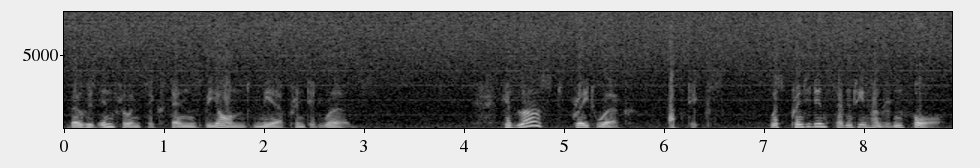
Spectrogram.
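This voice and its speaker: In a measured, explanatory style, a man narrates a scripted documentary. His voice is very dark and soft-edged, but his pitch swings lively. The audio is poor, with faint noise.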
